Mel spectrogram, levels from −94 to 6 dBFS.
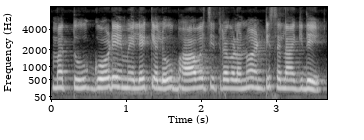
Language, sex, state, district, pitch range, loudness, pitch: Kannada, female, Karnataka, Bidar, 240-265 Hz, -14 LUFS, 255 Hz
